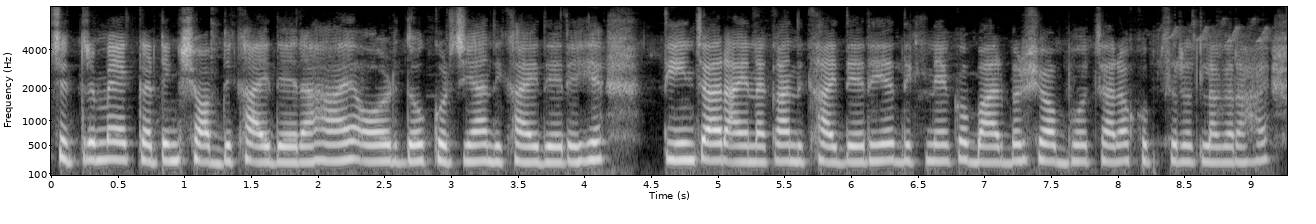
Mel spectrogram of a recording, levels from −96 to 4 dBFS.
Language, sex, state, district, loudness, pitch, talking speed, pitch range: Hindi, female, Andhra Pradesh, Anantapur, -16 LUFS, 255 Hz, 220 wpm, 245-260 Hz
